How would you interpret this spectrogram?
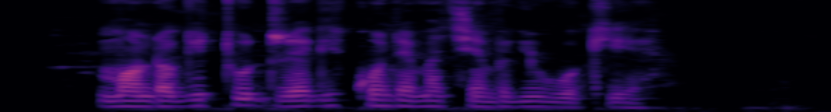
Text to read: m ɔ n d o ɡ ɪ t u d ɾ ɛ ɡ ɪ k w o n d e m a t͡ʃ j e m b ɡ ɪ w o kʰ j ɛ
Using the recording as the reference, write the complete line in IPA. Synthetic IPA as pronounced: m ɔ n d ɔ ɡ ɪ t u d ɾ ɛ ɡ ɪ k w o n d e m a t͡ʃ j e m b ɡ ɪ w o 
